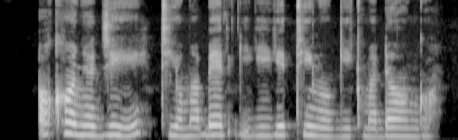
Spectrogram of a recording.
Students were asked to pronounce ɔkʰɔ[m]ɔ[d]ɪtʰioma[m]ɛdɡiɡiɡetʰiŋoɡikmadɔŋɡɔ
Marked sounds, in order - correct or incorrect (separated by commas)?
incorrect, incorrect, incorrect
